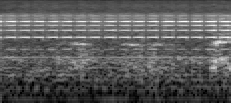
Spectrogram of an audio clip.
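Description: Near silence: room tone with only a very faint steady electronic whine.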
